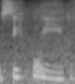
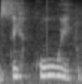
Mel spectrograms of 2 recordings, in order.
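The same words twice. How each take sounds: First: "circuito" said cir-cu-I-to, U and I split; wrong stress on I. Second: "circuito" slow, long strong U in cir-CUI-to; stress on U. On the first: Teacher shows class the mistake, "circuito" stressed on the I. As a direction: break the diphthong in "circuito", leaning on the I. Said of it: "não está certo". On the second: Teacher models correct word for class, "circuito" stressed on CU. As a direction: stretch the U of "circuito", I gliding after it. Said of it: "especialmente no u". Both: Shown as a demonstration.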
